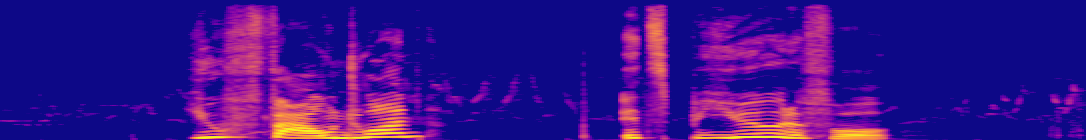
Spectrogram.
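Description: A young girl speaks cheerfully and close by.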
